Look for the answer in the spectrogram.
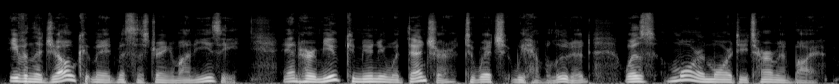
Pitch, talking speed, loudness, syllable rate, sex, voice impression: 115 Hz, 180 wpm, -19 LUFS, 5.2 syllables/s, male, very masculine, very adult-like, very middle-aged, very thick, tensed, slightly bright, very soft, clear, fluent, cool, very intellectual, very sincere, very calm, mature, friendly, very reassuring, elegant, sweet, slightly lively, very kind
